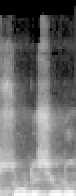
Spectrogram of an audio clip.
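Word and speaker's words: pseudo: स्यूडो पी से start होता है, जबकि पी साइलेंट हो जाता है, स्यूडो हो जाएगा।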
